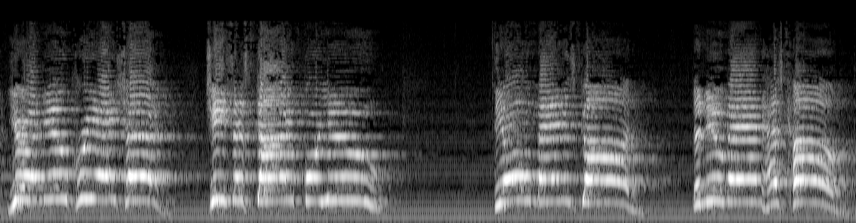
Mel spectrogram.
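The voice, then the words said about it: Shouting voice of God. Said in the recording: “He's shouting down from heaven”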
